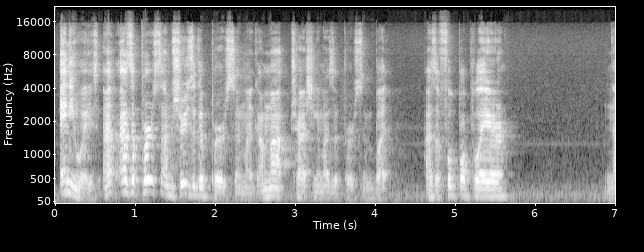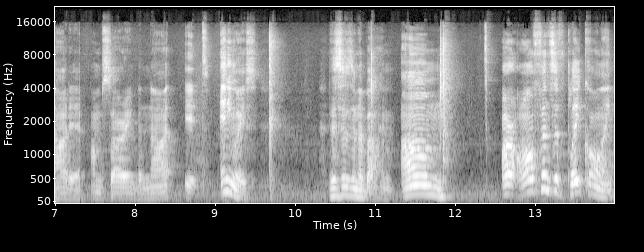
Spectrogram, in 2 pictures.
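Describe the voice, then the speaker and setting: A man's voice: high voice, darkish tone. A man hosting a live stream, venting in an exasperated post-game rant full of repeated rhetorical questions, talking into a phone camera. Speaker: live stream fan host. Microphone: phone camera held vertical.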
